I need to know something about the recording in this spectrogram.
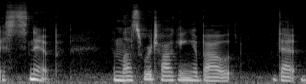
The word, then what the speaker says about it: SNP: t a g and then there is a snip in the population at this position that i've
